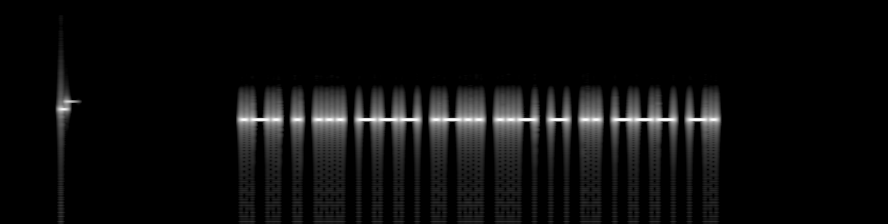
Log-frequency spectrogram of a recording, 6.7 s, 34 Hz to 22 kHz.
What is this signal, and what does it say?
Morse code, heard as a keyed tone, about 30 wpm, 700 Hz. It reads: RESOLUTION
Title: Top 1501-1750 Words 30wpm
